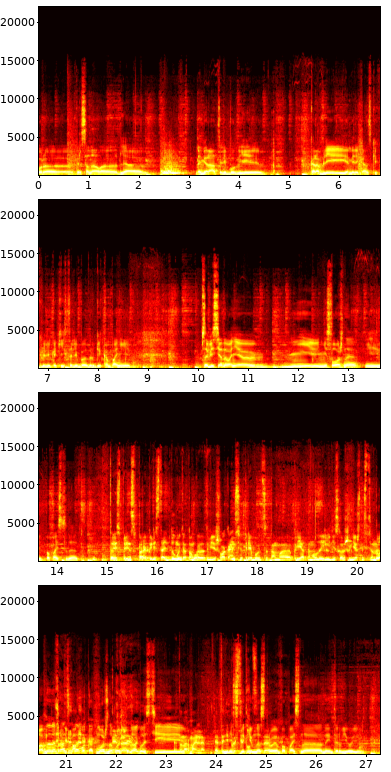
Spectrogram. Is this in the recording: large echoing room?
no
